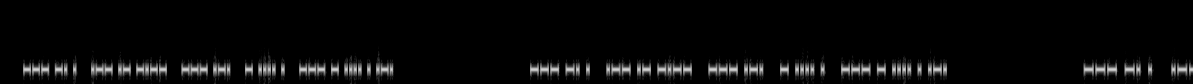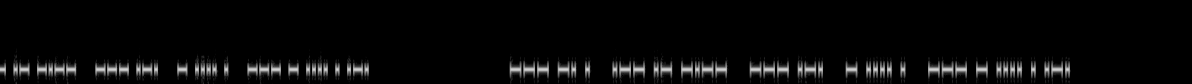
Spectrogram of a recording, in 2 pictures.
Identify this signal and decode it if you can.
Morse code, heard as a keyed tone, about 46 wpm, 700 Hz. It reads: ONE WAY OR THE OTHER ONE WAY OR THE OTHER ONE WAY OR THE OTHER ONE WAY OR THE OTHER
